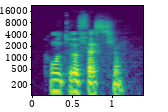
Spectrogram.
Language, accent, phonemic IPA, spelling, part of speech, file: French, Canada, /kɔ̃.tʁə.fa.sjɔ̃/, contrefassions, verb, LL-Q150 (fra)-contrefassions.wav
- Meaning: first-person plural present subjunctive of contrefaire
